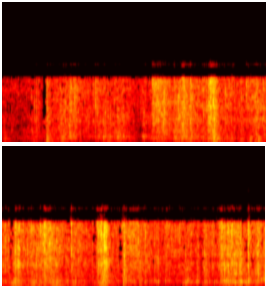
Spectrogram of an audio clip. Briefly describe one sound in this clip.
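Objects clatter and rustle.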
